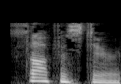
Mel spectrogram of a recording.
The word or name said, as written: sophister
